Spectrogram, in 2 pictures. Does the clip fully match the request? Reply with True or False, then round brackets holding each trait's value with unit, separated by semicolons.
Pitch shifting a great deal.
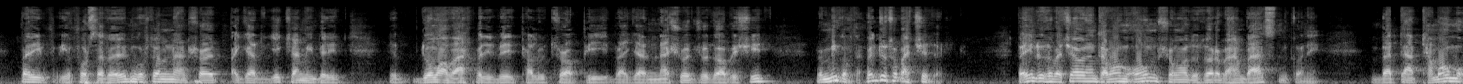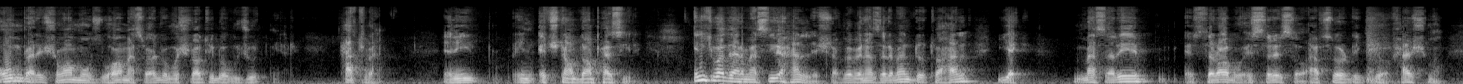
True (6.2 semitones)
